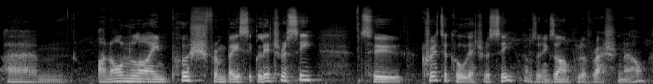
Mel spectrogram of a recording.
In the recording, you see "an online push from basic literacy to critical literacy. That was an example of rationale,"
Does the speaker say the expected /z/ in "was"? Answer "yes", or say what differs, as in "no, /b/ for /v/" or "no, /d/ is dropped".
yes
